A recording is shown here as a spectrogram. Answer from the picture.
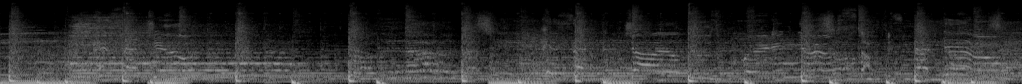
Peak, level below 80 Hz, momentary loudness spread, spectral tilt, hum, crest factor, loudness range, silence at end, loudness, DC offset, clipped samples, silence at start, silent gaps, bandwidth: -18 dBFS; -36 dBFS; 5 LU; -5.5 dB/octave; none; 12 dB; 2 LU; 0 s; -31 LUFS; under 0.1%; under 0.1%; 0 s; none; 19.5 kHz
